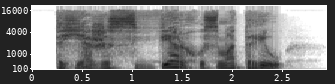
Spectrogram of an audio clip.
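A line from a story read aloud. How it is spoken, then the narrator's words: Irritated. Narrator (Russian): раздраженно ответил Юрик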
